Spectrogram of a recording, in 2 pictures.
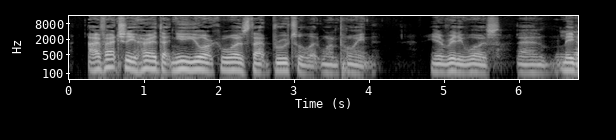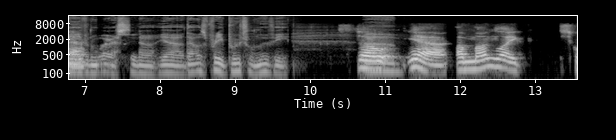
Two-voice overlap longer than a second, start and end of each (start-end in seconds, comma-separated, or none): none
